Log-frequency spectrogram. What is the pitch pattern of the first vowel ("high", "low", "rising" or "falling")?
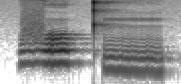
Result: high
